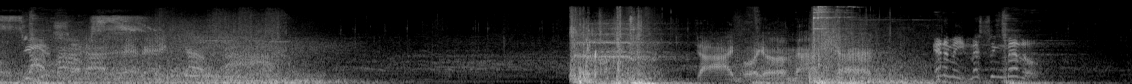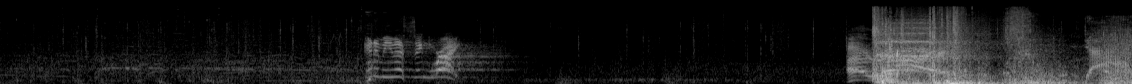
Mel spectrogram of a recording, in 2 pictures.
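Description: Game sound effects of magic spells and bursts play loudly.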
